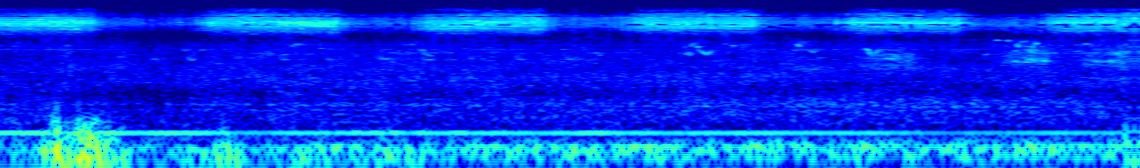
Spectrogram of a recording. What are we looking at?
Atrapsalta corticina, a cicada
